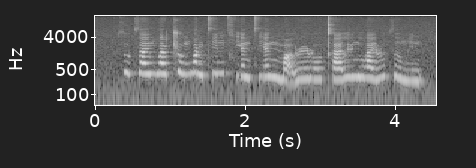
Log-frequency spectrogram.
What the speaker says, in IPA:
t͡s u˥˩ t͡s a˥ ɪ̯ m w ä˥ ʈ͡ʂ o˥˧ ʊ̯ m w ɑ˥˩ ŋ t̪ʰ i˥ n t͡ɕʰ j ɛ˥˩ n t̪ʰ j ɛ˥ n m ɑ̰˨˩ ʊ̯ ɻ ɻ̩˧˥ ɻ o˧˥ ʊ̯ kʰ ä˧˥ l y˥ n l w a˥˩ ɪ̯ ɻ u˥ t͡s ɹ̩˥˩ m i˩ n

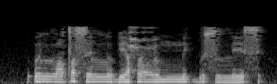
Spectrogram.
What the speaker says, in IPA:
ʔ ʊ lː ə tˤ ʊ s ɘ lː ʊ ɠ e ħ ʊ ʕ u mː ɪ ɡ͡b ʊ s lː ɪ s

